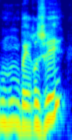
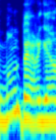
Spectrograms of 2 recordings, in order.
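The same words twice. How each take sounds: First: The name is pronounced the French way. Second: The name is pronounced the German way. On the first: The speaker calls it wrong. "non pas Momberger" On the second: The speaker calls it right. "bien prononcé Momberger ... c'est allemand"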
